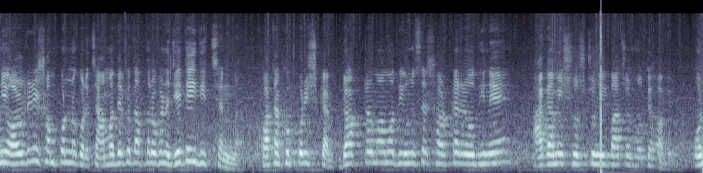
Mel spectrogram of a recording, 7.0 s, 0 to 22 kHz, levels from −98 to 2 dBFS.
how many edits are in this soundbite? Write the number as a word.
three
